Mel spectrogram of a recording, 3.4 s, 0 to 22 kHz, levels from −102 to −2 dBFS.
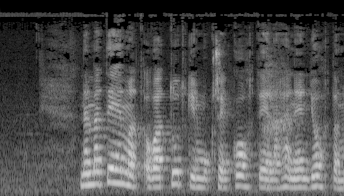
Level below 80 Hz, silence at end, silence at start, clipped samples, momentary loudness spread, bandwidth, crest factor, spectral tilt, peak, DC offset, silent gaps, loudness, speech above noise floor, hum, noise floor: -68 dBFS; 0 s; 0.5 s; under 0.1%; 5 LU; 17 kHz; 18 dB; -4 dB/octave; -8 dBFS; under 0.1%; none; -26 LUFS; 27 dB; none; -53 dBFS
